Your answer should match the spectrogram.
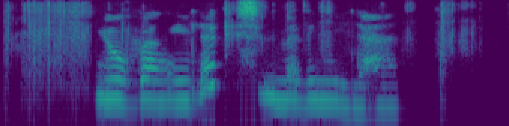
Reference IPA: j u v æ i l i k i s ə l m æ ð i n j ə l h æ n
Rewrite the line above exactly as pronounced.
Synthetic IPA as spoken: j u v æ i l æ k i s ə l m æ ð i n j ə l h æ n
